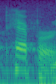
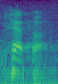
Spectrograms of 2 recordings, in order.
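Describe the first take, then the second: First: The word ends with an r sound. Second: The word ends with an ah sound. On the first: The speaker calls it wrong. "It's not pepper" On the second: The speaker calls it right. "Salt and Pepper"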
